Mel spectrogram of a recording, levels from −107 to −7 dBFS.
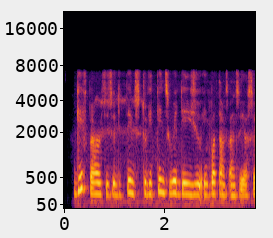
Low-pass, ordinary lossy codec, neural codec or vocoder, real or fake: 7.2 kHz; none; codec, 16 kHz, 4.8 kbps, FACodec; fake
